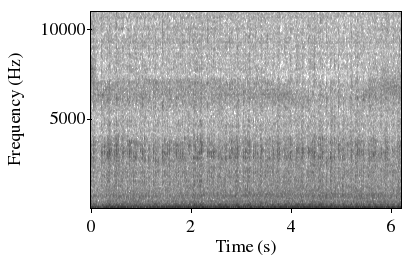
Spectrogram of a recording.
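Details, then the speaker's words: 1940s Oliver 70 tractor's first start in about 12 years, with the choke worked by hand. A deep, loping, stumbling idle as if one cylinder drops out; the owner suspects old plug wires, points or condenser: engine misfire at idle. "well it's really hard to tune the carburetor when you have such an obvious misfire"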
